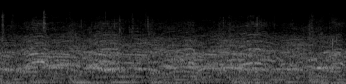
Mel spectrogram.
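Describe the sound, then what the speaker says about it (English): A packed stadium crowd stands and roars in support of the United States at a USA versus Russia match, a continuous dense wall of cheering and babble that stays loud throughout. "And they're cheering for the United States."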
